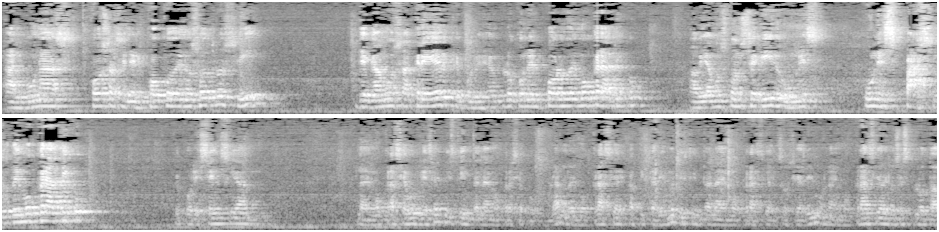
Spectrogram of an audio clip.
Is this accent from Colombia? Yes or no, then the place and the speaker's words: yes; Colombia; Y si a nosotros como colombianos nos preguntan que si queremos democracia, paz, derechos humanos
